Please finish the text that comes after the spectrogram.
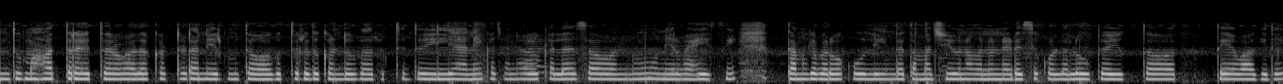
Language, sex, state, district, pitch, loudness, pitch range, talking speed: Kannada, female, Karnataka, Raichur, 245 Hz, -25 LUFS, 240-250 Hz, 95 wpm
